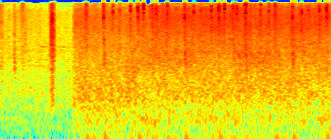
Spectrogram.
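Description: Wind rushing over the camera microphone in skydiving freefall: a loud, steady rush with low buffeting that starts about a second in, after a quieter stretch with two sharp clicks.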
